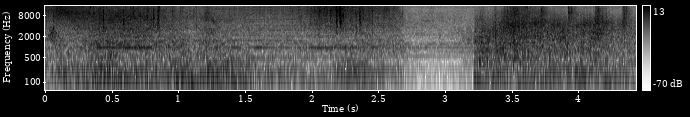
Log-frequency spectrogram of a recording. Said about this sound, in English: Before Nezahualcoyot could ask why she was there, thunder crashed from the clouds above. A blade of white lightning cut through the rain and struck deep into the king's chest.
